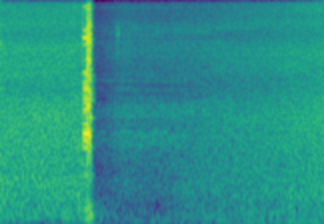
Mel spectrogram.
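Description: Steady rush of river water with wind on the microphone, cut by one sharp click about two-thirds of a second in, after which the background noise drops suddenly and stays much quieter.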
